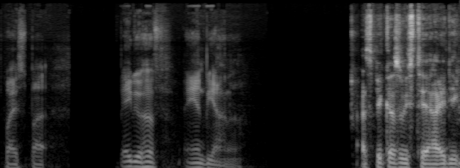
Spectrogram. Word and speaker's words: Beanna: your name oh um so it's meant to be pronounced Biana but be nice final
